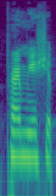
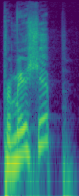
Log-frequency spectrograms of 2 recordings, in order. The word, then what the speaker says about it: Premiership: There's 4 syllables.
